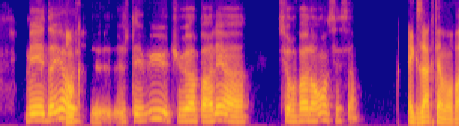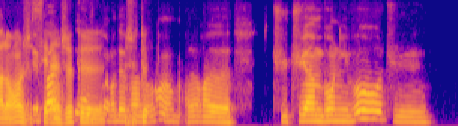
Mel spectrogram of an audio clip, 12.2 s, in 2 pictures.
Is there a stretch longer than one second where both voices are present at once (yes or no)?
yes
